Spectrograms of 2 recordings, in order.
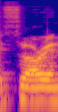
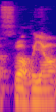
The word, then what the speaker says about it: Florian: a French perfect yeah you can you can say Florian or floron as you want perfect so floron quick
